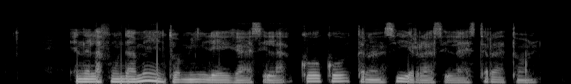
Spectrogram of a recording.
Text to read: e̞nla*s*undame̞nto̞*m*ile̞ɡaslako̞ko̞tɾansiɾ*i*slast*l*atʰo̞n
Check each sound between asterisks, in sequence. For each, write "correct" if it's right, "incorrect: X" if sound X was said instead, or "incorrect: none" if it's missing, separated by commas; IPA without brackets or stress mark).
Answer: incorrect: f, correct, incorrect: a, incorrect: ɾ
